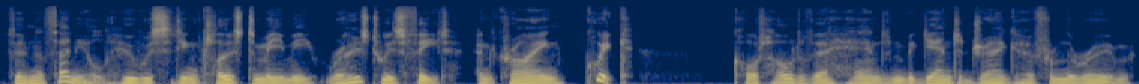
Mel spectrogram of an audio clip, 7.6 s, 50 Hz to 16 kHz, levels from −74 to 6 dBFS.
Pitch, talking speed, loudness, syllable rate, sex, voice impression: 105 Hz, 220 wpm, -17 LUFS, 5.2 syllables/s, male, masculine, middle-aged, slightly relaxed, powerful, soft, slightly muffled, raspy, cool, intellectual, slightly mature, wild, slightly strict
